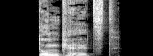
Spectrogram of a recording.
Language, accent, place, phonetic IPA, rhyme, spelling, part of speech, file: German, Germany, Berlin, [ˈdʊŋkl̩st], -ʊŋkl̩st, dunkelst, verb, De-dunkelst.ogg
- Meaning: second-person singular present of dunkeln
